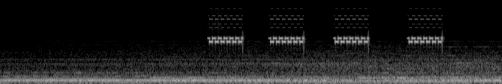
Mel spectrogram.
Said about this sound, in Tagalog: Hindi pa nakakalipas ang sampung minuto, nag-ring na bigla ang cellphone ko.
